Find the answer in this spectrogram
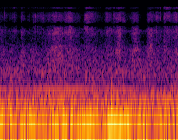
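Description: Faint rubbing of a metal crochet hook drawing cotton yarn through stitches, over a low steady room hum.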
